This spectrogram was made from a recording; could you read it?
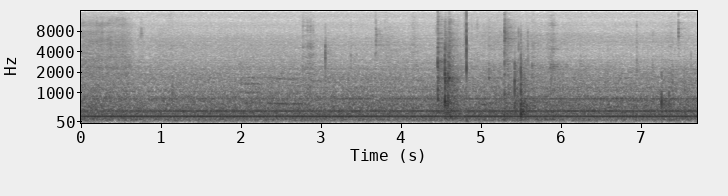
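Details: Hand grinder after repair for vibration and loose contact, capacitor replaced: steady high whine held at constant pitch with only a few handling knocks; motor runs evenly, normal running.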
